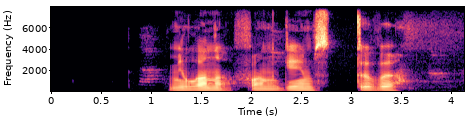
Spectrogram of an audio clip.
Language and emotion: Russian, neutral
